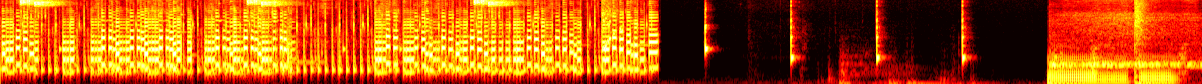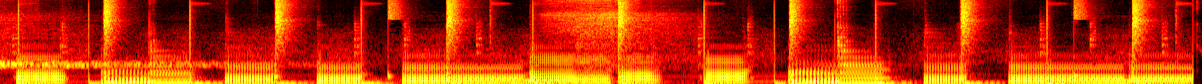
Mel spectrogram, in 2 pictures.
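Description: Electric bass guitar playing a riff of short picked notes along with a ticking backing loop, starting about five seconds in. Before that, a brighter busy musical loop plays and cuts off about three seconds in, followed by a brief near-quiet gap with a few string and handling clicks.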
